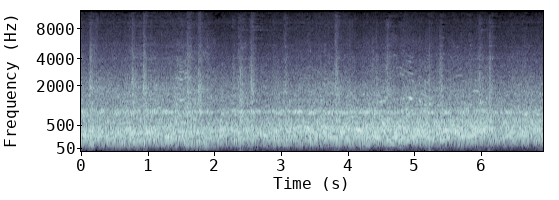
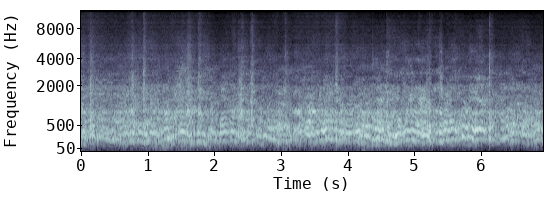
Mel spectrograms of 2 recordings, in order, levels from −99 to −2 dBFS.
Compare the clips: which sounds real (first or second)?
first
